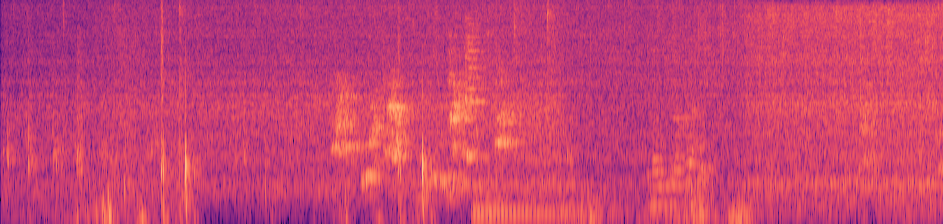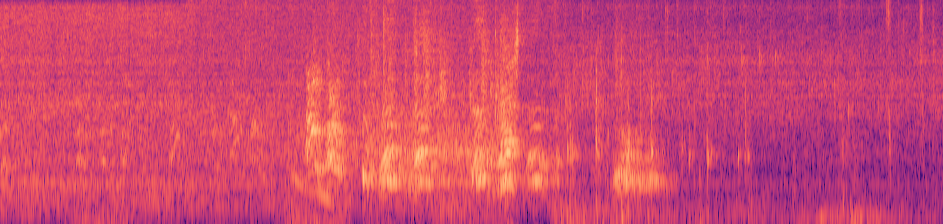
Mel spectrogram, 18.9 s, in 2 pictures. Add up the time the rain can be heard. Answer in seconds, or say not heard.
19 s.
